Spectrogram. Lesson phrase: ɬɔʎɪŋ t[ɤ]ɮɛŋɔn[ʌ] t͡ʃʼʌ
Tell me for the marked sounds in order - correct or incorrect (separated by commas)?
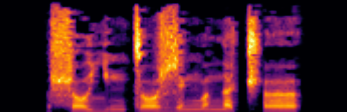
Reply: incorrect, incorrect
